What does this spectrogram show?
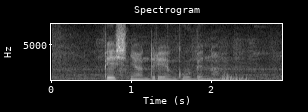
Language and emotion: Russian, neutral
